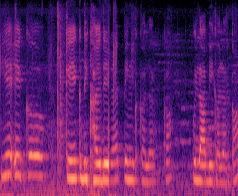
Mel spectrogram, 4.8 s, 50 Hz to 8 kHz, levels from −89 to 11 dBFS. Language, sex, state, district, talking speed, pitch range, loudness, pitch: Hindi, female, Uttar Pradesh, Budaun, 165 wpm, 210-240 Hz, -18 LUFS, 225 Hz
